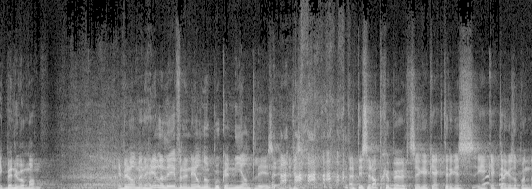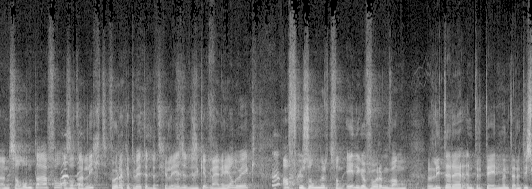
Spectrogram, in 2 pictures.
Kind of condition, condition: setting, live audience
